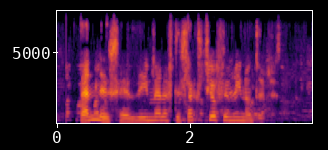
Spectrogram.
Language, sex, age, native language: Icelandic, female, 14, Icelandic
